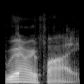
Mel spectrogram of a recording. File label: "rarefy", American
